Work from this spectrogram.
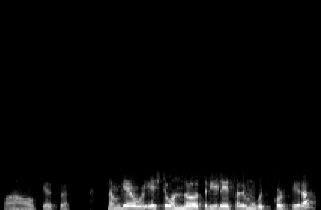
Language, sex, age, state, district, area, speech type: Kannada, female, 18-30, Karnataka, Koppal, rural, conversation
